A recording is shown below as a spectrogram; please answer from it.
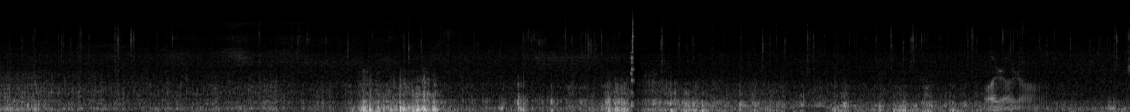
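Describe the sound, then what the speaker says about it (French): Strong August thunderstorm over Saint Marcel lès Valence in the Drôme, with steady rain, a heavy rumbling thunder roll midway and a sharp crack soon after, while someone talks intermittently. "Qu'est-ce que c'est que ces orages?"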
